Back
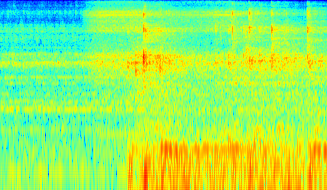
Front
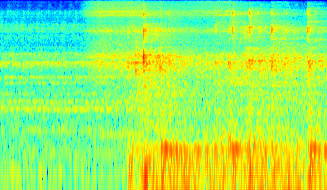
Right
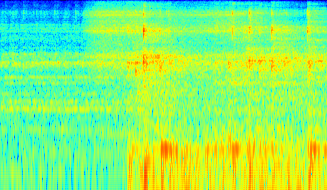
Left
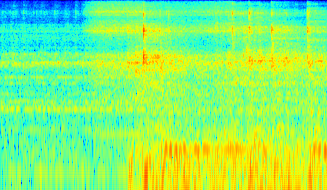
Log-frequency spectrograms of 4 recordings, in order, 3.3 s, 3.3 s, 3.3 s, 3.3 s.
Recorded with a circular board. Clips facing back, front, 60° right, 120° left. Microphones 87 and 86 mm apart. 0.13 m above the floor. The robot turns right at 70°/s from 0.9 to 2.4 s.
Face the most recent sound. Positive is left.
turn(degrees=-30)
